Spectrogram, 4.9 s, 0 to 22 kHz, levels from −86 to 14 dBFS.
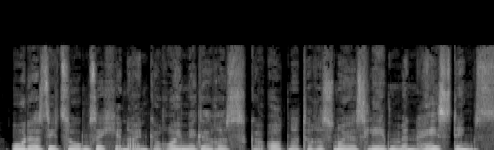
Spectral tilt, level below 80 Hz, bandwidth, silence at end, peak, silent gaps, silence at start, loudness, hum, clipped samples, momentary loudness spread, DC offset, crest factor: -5.5 dB/octave; -50 dBFS; 15.5 kHz; 0 s; -4 dBFS; none; 0.1 s; -19 LUFS; none; under 0.1%; 6 LU; under 0.1%; 14 dB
